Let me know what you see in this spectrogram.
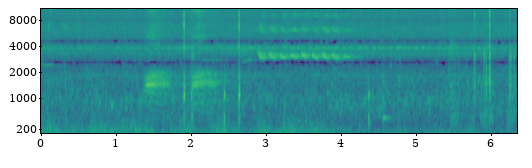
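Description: Birds calling: two short calls about one and a half seconds in, then a rapid high trill of repeated notes about three seconds in, over a low rumble.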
